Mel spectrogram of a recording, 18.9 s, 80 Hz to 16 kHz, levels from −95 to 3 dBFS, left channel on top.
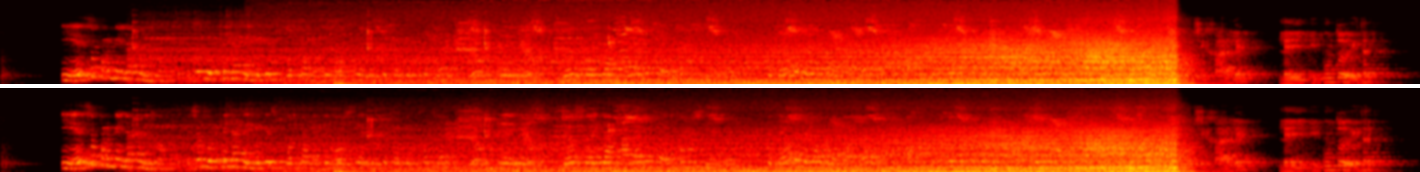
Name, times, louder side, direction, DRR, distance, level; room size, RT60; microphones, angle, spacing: voice 1, 0.8-6.0 6.5-7.0 7.4-9.8 10.2-13.4 13.6-14.4, right 1 dB, 35° right, 3 dB, 6.7 m, -43 dB
sound 1, 1.7-9.5, left 3 dB, 35° left, 4.1 m, -49 dB
voice 2, 2.9-3.4 5.9-7.2 14.6-16.6 17.1-18.2, left 1 dB, 15° left, 2 dB, 6.6 m, -48 dB
sound 2, 3.7-15.7, left 2 dB, 90° left, 2.2 m, -32 dB
27.5 x 21.0 x 8.3 m, 1.0 s
head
